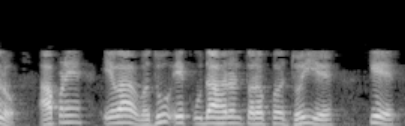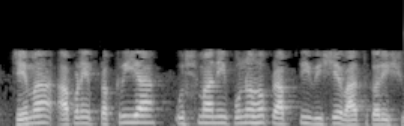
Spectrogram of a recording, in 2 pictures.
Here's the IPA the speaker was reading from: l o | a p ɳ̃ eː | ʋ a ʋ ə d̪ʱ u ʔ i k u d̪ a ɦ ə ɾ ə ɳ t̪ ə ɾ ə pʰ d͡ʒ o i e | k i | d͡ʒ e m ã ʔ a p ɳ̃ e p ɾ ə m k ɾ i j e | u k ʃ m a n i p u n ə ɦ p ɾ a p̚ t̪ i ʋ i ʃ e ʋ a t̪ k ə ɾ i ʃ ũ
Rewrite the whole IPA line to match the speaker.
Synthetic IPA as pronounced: l o | a p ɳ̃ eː | ʋ a ʋ ə d̪ʱ u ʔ e k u d̪ a ɦ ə ɾ ə ɳ t̪ ə ɾ ə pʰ d͡ʒ o i e | k e | d͡ʒ e m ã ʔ a p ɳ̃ e p ɾ ə k ɾ i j a | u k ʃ m a n i p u n ə ɦ p ɾ a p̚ t̪ i ʋ i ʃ e ʋ a t̪ k ə ɾ i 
